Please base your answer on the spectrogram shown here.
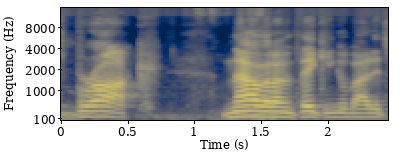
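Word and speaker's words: Brach's: It's because, no offense, Dave, but you mispronounced the last name. It's Brock. Brock. I spelled it. I I know, but it's Brock, now that I'm thinking about it, it's Brock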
